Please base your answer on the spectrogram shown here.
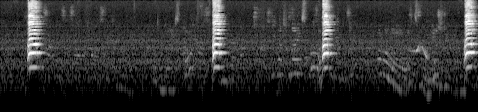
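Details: Blue-fronted amazon throwing a tantrum after being sprayed with water and rose water: four loud, harsh harmonic screams spaced a few seconds apart, with quieter murmuring sounds between them.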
